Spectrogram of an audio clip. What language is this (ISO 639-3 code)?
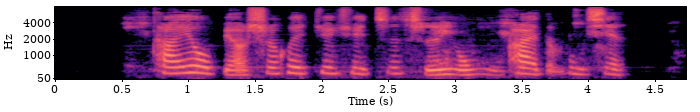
zho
